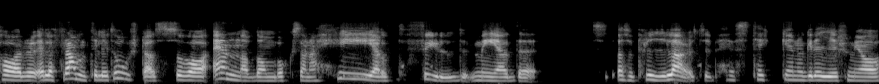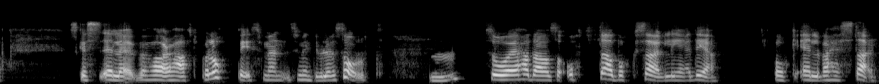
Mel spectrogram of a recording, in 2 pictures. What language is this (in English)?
Swedish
